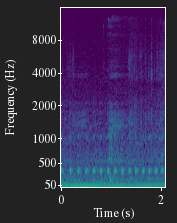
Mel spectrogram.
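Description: Renault parking-sensor warning beeping rapidly and evenly, about seven short beeps a second: an obstacle is close as the car pulls out of a parking spot. A low, steady hum from the car runs underneath.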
